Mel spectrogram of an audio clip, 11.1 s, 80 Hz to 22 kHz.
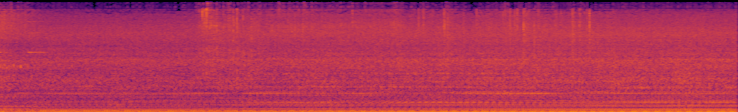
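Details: Fiero GT-chassis Countach replica kit car (1986 Fiero GT base) warming up; idles fast and unevenly, racing too much and shaking the transmission, owner suspects a vacuum leak, not yet diagnosed; high idle.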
